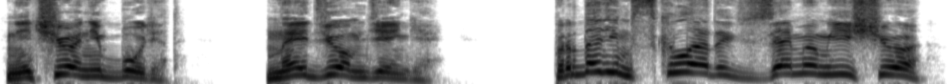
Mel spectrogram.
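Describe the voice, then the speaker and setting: A man voicing a furious businessman who shrieks back in a shrill, defiant voice. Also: big pitch swings, normal speed, fairly bright tone, no room sound, studio quality. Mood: enraged shrieking.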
